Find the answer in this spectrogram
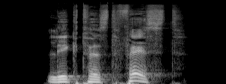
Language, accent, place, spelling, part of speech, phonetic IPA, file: German, Germany, Berlin, legtest fest, verb, [ˌleːktəst ˈfɛst], De-legtest fest.ogg
- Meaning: inflection of festlegen: 1. second-person singular preterite 2. second-person singular subjunctive II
